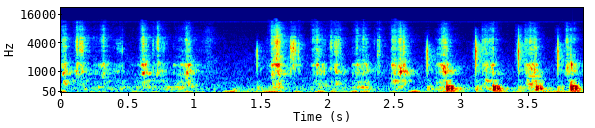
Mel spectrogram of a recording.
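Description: A wooden stylus tip scratches a flat, black wax-coated scratch-art page, about A5 size and made of solid thin card, lying on a table. The strokes are short, dry and scraping, with a bright rasp and a low thud on the heavier ones. They come in an uneven, quick rhythm at low volume.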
